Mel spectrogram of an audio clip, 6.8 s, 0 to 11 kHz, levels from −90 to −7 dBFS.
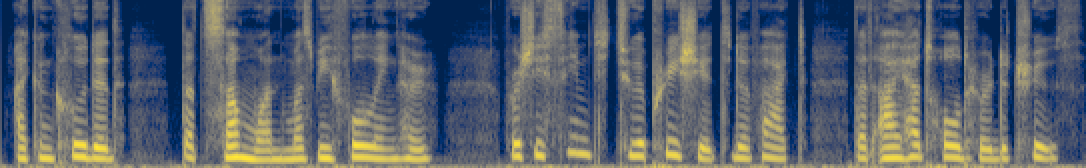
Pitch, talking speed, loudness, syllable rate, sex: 215 Hz, 195 wpm, -18 LUFS, 5.6 syllables/s, female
